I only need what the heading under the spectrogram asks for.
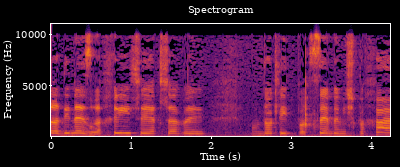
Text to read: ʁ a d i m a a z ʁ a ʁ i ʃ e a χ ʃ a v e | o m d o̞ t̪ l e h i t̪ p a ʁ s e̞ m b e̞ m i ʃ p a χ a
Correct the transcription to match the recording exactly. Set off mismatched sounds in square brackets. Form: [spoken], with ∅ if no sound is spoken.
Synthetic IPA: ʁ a d i [n] a [e] z ʁ a [χ] i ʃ e a χ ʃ a v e | o m d o̞ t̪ l e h i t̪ p a ʁ s e̞ m b e̞ m i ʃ p a χ a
